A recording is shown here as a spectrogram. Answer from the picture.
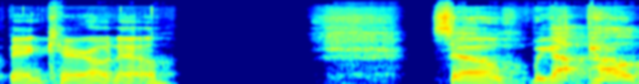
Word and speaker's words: Banchero: of their names so we're going full italian pronunciation with ban caro now so we got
